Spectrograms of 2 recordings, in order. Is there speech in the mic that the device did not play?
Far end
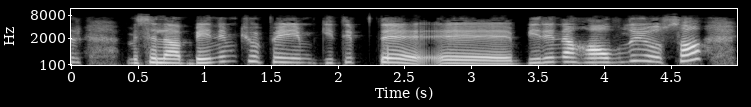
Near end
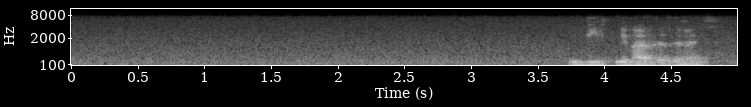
Yes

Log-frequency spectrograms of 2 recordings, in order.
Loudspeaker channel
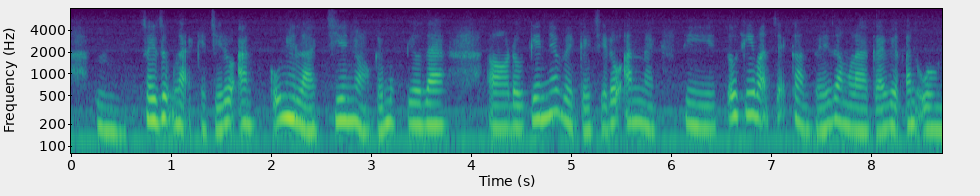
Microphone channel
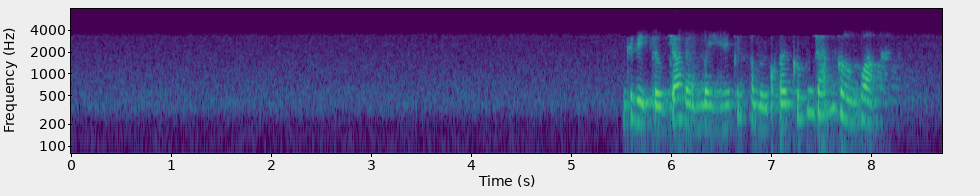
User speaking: Yes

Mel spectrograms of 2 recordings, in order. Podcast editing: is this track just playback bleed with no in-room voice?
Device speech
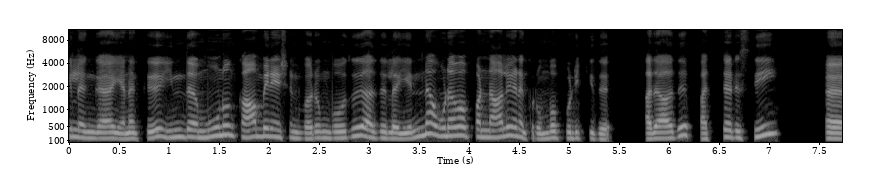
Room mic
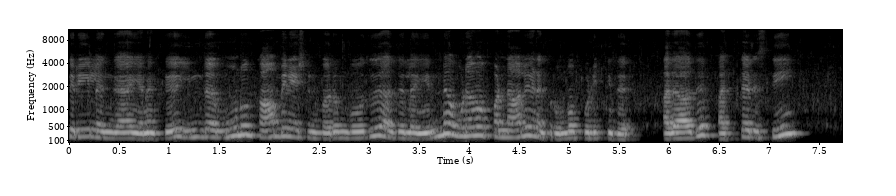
Yes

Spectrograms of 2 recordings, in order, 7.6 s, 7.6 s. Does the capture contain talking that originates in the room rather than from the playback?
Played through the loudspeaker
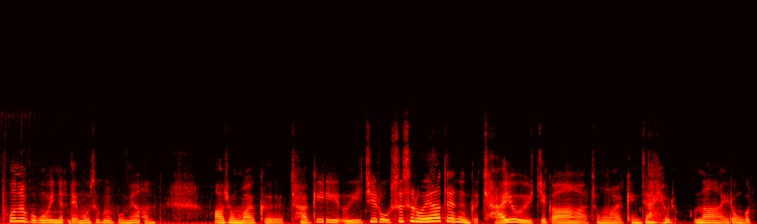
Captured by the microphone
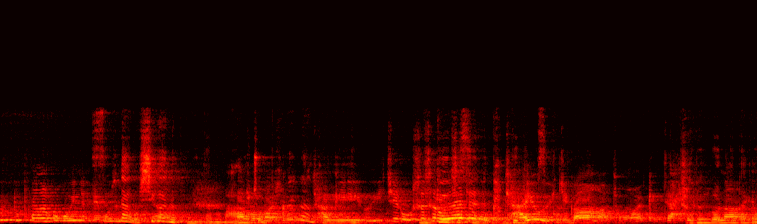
Yes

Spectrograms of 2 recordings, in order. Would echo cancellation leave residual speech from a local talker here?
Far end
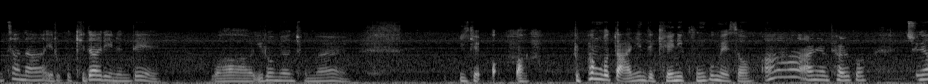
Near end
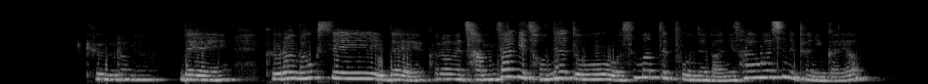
Yes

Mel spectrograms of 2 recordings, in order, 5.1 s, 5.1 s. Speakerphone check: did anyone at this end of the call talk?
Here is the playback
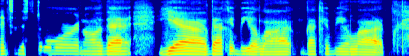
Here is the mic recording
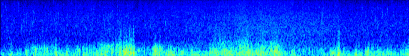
No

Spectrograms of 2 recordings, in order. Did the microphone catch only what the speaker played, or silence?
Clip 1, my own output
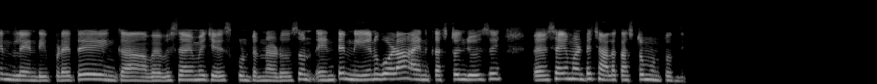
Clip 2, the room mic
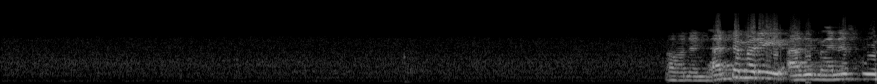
No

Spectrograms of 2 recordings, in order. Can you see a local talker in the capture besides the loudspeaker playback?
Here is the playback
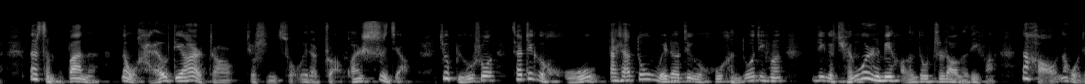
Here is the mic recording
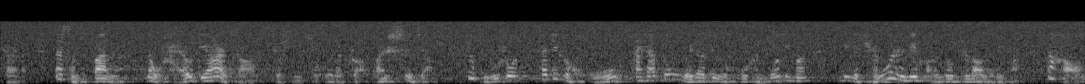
No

